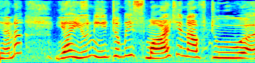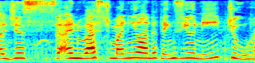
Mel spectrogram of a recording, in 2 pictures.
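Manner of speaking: loud and high, ranting; heated shouting. Real, not acted. Venting to viewers about rent, loud and heated. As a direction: rant about wasting money at full voice. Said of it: "ਮੈਂ ਕਿੰਨੀਆਂ ਚੀਕਾਂ ਮਾਰਦੀਆਂ, sorry about that".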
